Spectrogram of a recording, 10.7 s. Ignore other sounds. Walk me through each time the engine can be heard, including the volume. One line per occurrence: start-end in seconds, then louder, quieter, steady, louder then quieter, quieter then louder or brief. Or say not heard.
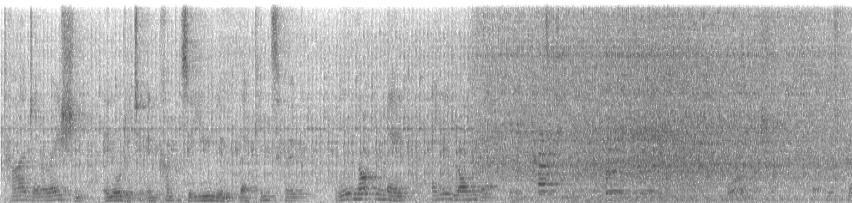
0.0-10.6 louder.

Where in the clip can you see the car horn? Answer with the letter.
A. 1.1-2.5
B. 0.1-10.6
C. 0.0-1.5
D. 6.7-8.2
D.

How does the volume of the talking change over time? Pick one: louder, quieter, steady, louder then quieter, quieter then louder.
quieter.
